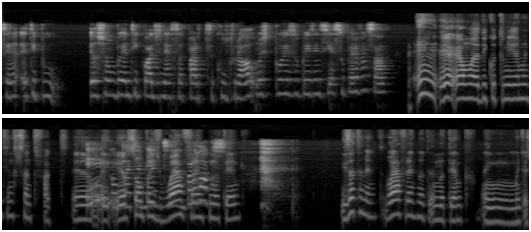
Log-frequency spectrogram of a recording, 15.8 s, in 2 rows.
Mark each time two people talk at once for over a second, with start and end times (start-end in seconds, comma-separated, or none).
9.2-11.3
